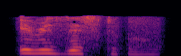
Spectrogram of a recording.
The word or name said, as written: irresistible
